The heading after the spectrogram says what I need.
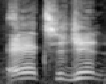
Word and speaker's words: Exigent: It kills him when somebody pronounces the name wrong. It is Exigent Defense.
